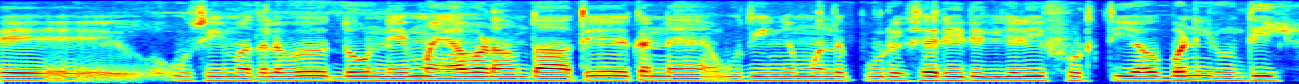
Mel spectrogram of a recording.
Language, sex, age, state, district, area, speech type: Dogri, male, 18-30, Jammu and Kashmir, Kathua, rural, spontaneous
